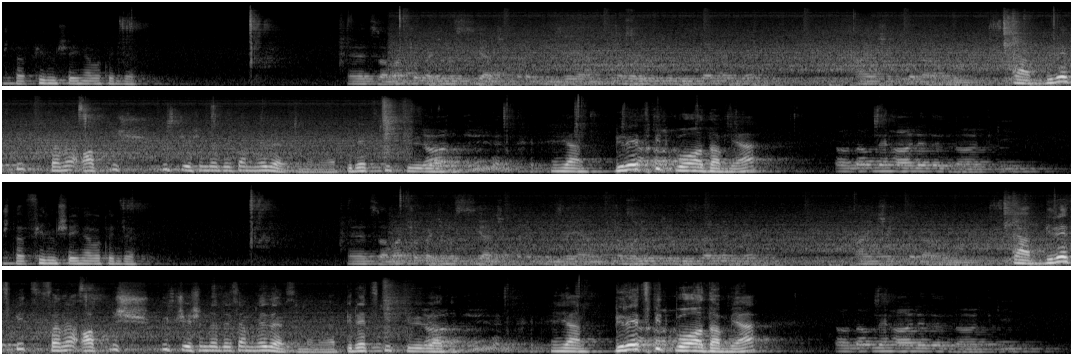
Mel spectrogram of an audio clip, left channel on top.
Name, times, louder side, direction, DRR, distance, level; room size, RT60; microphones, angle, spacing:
voice 1, 0.0-1.3 10.1-15.1 16.2-18.3, right 3 dB, 60° right, 0.6 m, -20 dB
sound 1, 1.1-1.4 2.5-2.6 3.3-3.5 4.0-4.1 4.5-4.7 5.1-5.2 5.4-5.5 6.2-6.3 6.9-7.4 7.8-8.2 8.5-8.6 8.9-10.2 10.5-10.6 10.9-11.0 11.4-11.6 12.1-12.9 13.2-13.7 14.1-15.8 16.4-16.9 17.2-19.1 19.4-19.5, left 6 dB, 65° left, 4.7 m, -45 dB
voice 2, 3.4-7.6 8.5-9.7 14.9-16.3 17.0-17.4 19.0-20.8, left 1 dB, 5° left, 3.4 m, -32 dB
sound 2, 3.8-11.6, left 1 dB, 80° left, 5.3 m, -44 dB
sound 3, 3.8-14.8, left 3 dB, 45° left, 1.8 m, -36 dB
25.0 x 14.5 x 9.2 m
head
